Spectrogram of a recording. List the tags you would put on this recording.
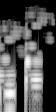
Sound effects > Electronic / Design
alert options

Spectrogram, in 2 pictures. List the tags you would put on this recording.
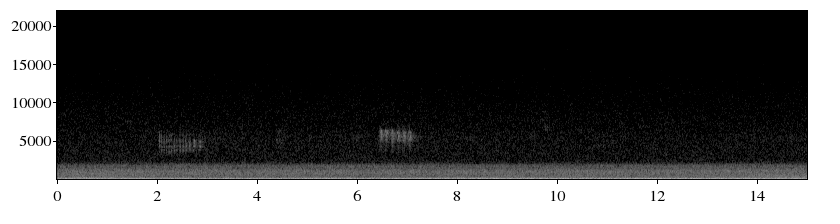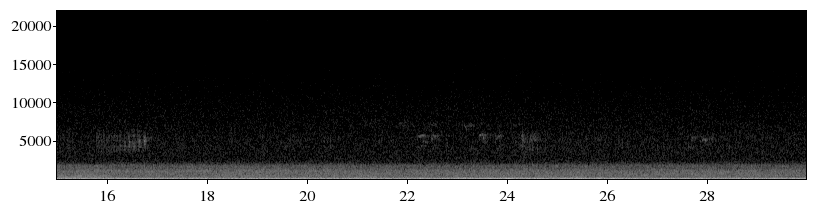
Soundscapes > Nature
meadow alice-holt-forest soundscape field-recording phenological-recording raspberry-pi nature natural-soundscape

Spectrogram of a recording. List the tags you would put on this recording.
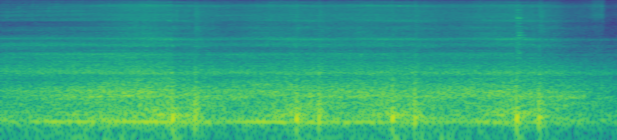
Sound effects > Vehicles
embedded-track moderate-speed passing-by Tampere

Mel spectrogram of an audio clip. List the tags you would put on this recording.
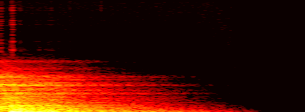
Sound effects > Electronic / Design
IMPACT LOW HIT BOOMY BASSY RUMBLE IMPACTS DEEP RUMBLING HITS BACKGROUND RATTLING PUNCH

